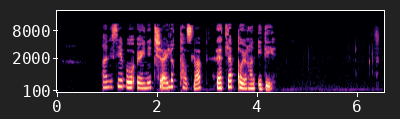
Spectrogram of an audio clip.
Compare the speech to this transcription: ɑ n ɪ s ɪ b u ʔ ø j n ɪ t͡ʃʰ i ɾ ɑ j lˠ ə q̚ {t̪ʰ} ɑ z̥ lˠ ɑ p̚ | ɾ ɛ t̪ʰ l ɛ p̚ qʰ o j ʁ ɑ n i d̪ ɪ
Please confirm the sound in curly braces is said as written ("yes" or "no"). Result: yes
